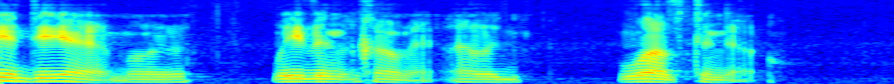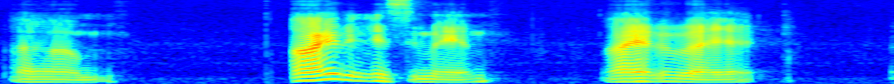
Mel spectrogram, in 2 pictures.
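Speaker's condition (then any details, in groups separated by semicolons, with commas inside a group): Spinal muscular atrophy; neuromuscular disability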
